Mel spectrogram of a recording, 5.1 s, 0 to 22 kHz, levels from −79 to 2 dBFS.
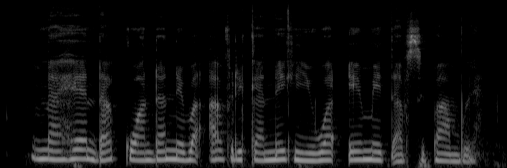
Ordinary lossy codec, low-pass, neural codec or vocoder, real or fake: none; none; none; real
